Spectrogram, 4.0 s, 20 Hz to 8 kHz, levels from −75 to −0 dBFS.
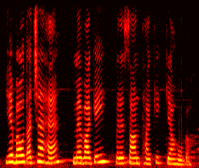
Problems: constant background noise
